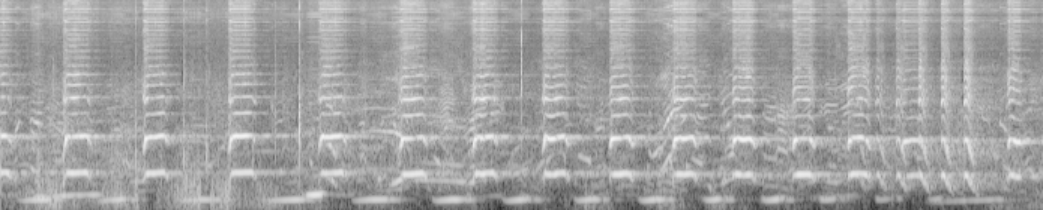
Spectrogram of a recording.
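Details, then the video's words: Siamang pair at the Columbus Zoo performing their territory and pair-bond duet; loud whooping barks speed up into a rapid series over short repeated low booms. "Siamang Duet"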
